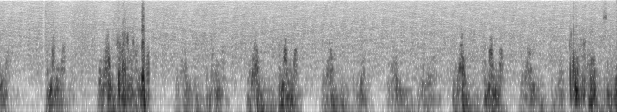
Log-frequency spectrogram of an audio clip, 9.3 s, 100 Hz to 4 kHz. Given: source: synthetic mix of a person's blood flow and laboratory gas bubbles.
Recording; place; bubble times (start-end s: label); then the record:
Doppler ultrasound of blood flow; precordium
1.75-2.04 s: bubbles
2.12-2.27 s: bubbles
8.54-9.00 s: bubbles
9.03-9.27 s: bubbles
From the record:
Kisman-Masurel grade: 223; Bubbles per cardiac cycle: several, 3 to 8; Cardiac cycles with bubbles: 10 to 50%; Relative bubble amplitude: loud (0.450 to 0.775); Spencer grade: 2 (many but less than half of the cardiac periods contain bubble signals, singularly or in groups); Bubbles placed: only in the low amplitude regions of the cardiac cycle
